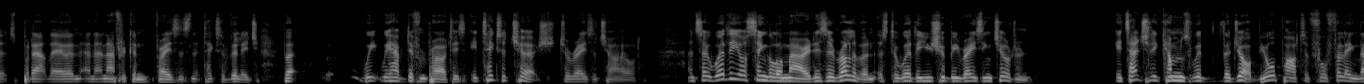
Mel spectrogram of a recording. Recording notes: on 30th June 2019 at King's Church, Cockermouth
